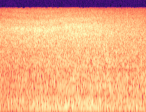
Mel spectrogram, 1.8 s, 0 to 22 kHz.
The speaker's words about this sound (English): It's a 24/7 operation, and on this warm autumn night, streetlights illuminate a steady arc of water as a worker with a fire hose sprays an incoming truck.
